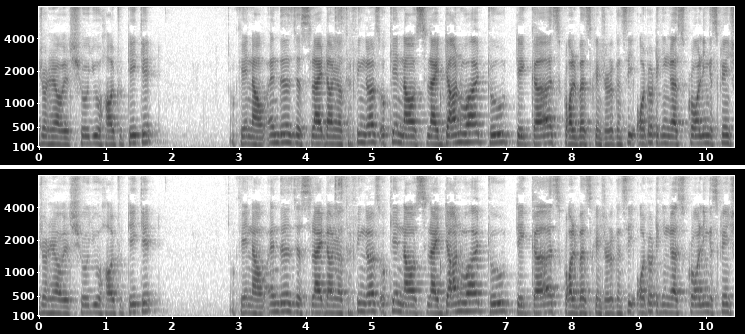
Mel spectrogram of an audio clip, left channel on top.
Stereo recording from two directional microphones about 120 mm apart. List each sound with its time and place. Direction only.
0.0 s speech: 45° left (ahead or behind)
3.0 s speech: 40° left (ahead or behind)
